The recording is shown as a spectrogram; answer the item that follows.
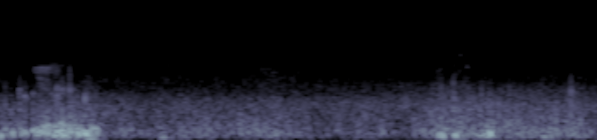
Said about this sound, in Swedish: För jag, fan vad det blåser! Din jävla idiot. Nu är jag i blåshålet.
